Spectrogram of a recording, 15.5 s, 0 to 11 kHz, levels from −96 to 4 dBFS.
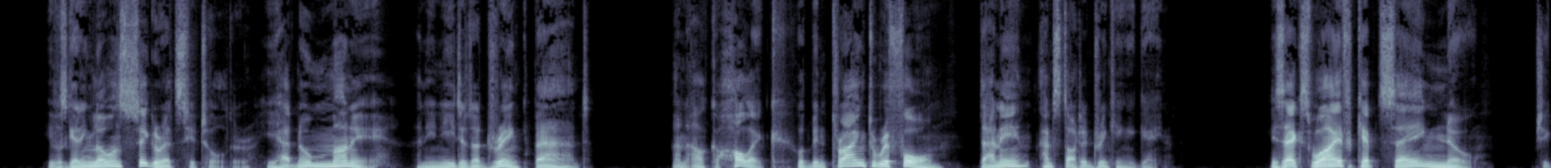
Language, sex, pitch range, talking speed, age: English, male, 100-130 Hz, 145 wpm, 30-49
